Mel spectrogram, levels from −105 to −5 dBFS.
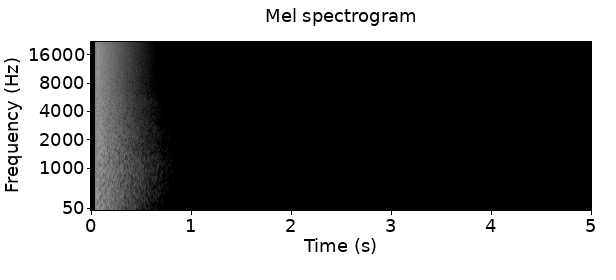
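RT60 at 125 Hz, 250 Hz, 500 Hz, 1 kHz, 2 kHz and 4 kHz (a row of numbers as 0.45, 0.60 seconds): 0.75, 0.70, 0.80, 0.80, 0.70, 0.65 seconds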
